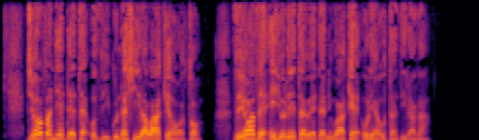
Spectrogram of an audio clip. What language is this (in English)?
Kikuyu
